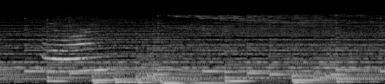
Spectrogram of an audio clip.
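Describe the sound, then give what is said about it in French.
A cat meows, a drawn-out, wavering cry near the start, heard on rooftops at night, with steady tonal sounds continuing beneath and a low rumble in the middle. “une silhouette noire et féline se faufile avec agilité. C'est un chat qui profite du clair de lune pour se promener.”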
